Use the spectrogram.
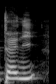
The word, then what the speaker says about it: Tahnee: Je me présente, je m'appelle Tani. Tani, ça s'écrit T-A-H-N-E-E.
